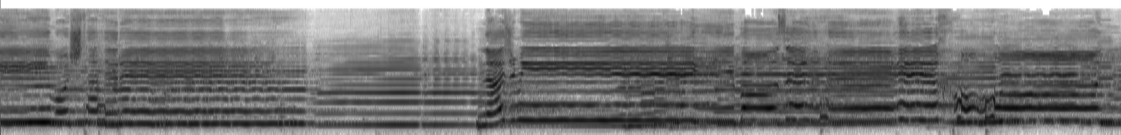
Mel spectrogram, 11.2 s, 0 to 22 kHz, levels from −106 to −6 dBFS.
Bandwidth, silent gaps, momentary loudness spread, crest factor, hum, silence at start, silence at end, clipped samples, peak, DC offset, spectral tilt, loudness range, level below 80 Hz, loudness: 16 kHz; none; 11 LU; 14 dB; none; 0 s; 0 s; under 0.1%; -2 dBFS; under 0.1%; 0.5 dB/octave; 6 LU; -82 dBFS; -15 LUFS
